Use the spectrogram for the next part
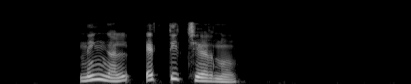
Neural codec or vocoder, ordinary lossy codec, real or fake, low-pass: codec, 16 kHz, 16 kbps, FunCodec, trained on Chinese and English, 50 frames a second; none; fake; 7.2 kHz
